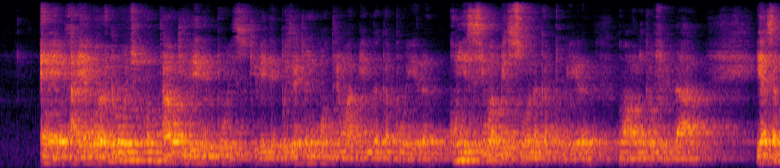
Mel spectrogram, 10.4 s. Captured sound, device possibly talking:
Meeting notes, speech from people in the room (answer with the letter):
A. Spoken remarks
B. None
B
